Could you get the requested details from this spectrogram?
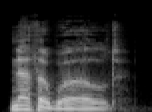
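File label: "netherworld", British English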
